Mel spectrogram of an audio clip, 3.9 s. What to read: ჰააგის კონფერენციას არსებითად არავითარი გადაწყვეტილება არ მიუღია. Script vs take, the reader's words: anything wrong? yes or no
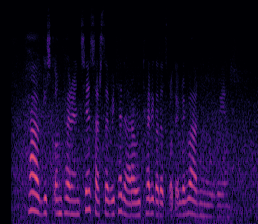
no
